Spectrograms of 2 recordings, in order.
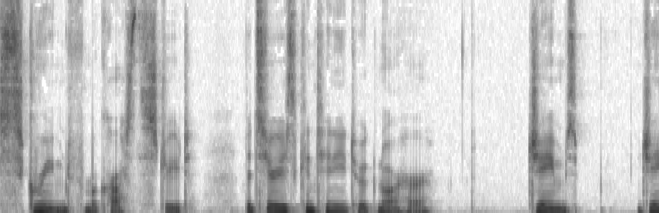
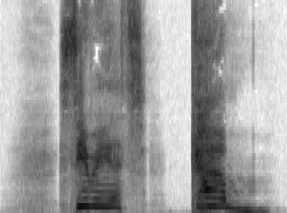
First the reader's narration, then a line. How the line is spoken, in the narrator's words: Walburga screamed once more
